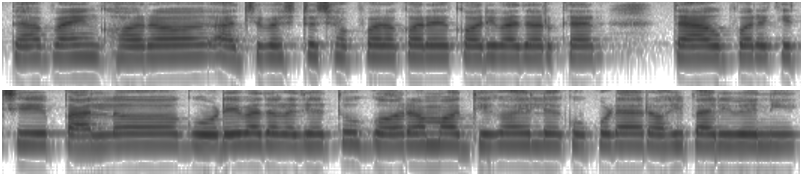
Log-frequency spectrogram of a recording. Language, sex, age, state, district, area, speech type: Odia, female, 18-30, Odisha, Kandhamal, rural, spontaneous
